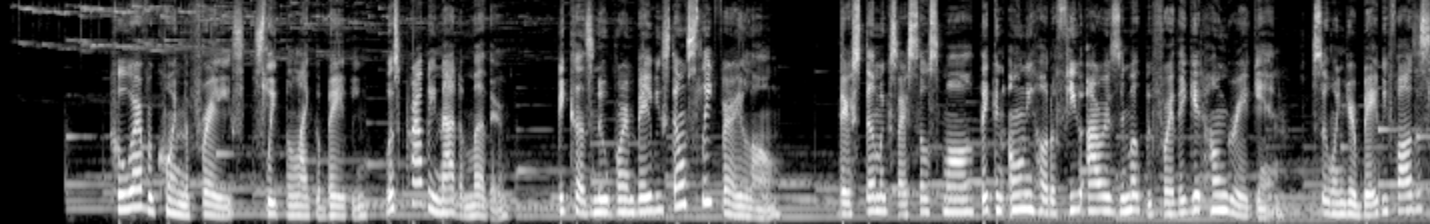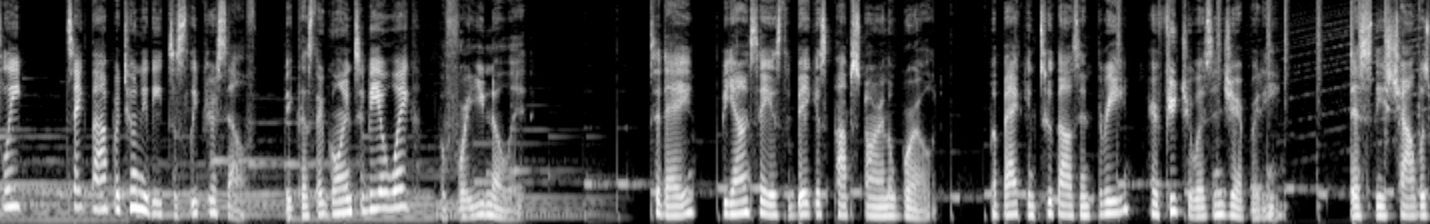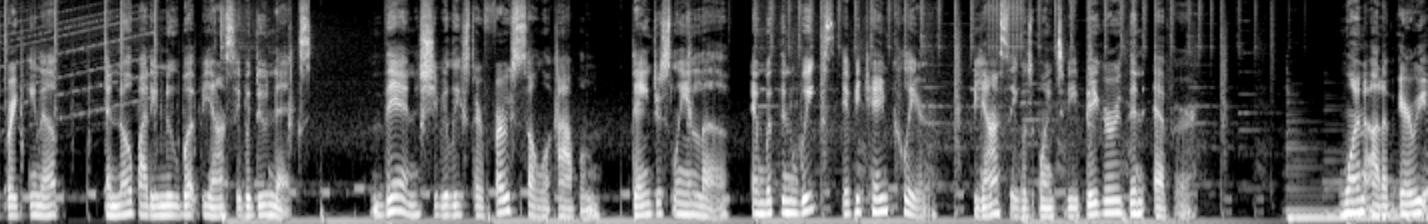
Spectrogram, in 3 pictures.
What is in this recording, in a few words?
Narration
